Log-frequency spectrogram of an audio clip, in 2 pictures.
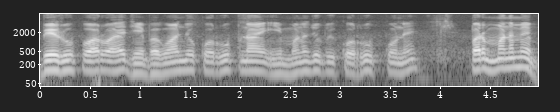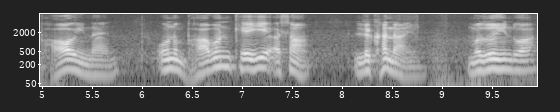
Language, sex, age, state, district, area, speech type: Sindhi, male, 60+, Uttar Pradesh, Lucknow, urban, spontaneous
